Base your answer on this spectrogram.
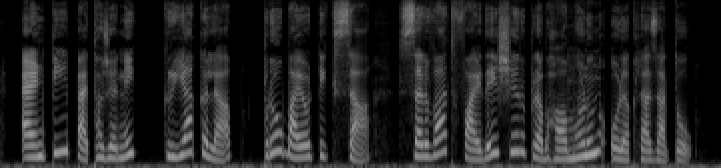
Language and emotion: Marathi, neutral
